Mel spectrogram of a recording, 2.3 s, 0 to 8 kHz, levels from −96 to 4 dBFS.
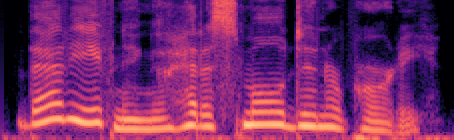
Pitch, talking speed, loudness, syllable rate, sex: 205 Hz, 210 wpm, -17 LUFS, 5.8 syllables/s, female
